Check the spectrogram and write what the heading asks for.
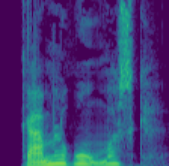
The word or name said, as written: gammelromersk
